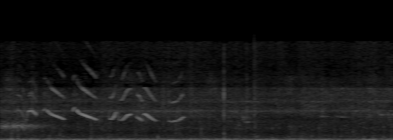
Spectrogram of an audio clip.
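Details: Lesser seed finch singing against a brown-plumaged rival: a quick burst of clear whistled, downward-slurring notes in the first two seconds, then only steady low background hum.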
